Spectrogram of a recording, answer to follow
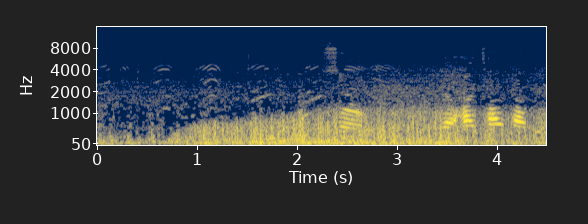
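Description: Wind buffeting the microphone over surf washing on the beach, growing louder about a second in.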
